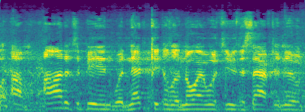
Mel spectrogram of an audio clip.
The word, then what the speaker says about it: Winnetka: I kept wanting to add an extra syllable. The guy who gave me a ride in said, try to do it with 1 syllable as much as you can, and you might get it right.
